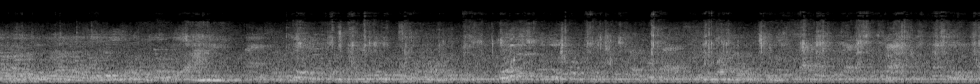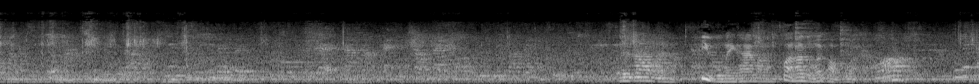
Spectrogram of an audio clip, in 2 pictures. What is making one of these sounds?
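A man slurps noodles close by.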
